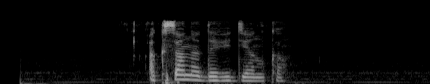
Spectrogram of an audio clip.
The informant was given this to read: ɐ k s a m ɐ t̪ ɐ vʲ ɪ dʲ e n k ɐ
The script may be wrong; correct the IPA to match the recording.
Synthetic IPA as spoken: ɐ k s a n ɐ d̪ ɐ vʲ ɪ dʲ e n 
